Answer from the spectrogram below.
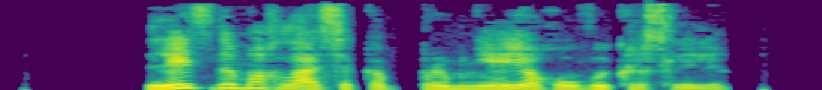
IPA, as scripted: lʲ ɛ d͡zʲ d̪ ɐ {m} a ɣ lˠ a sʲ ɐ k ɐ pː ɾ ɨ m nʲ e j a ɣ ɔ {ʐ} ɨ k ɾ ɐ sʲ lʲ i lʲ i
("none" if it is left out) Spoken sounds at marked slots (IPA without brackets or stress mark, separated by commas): m, v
